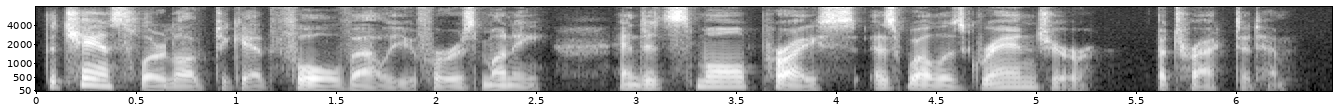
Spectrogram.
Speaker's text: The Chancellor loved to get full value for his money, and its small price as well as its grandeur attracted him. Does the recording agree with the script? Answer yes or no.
no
